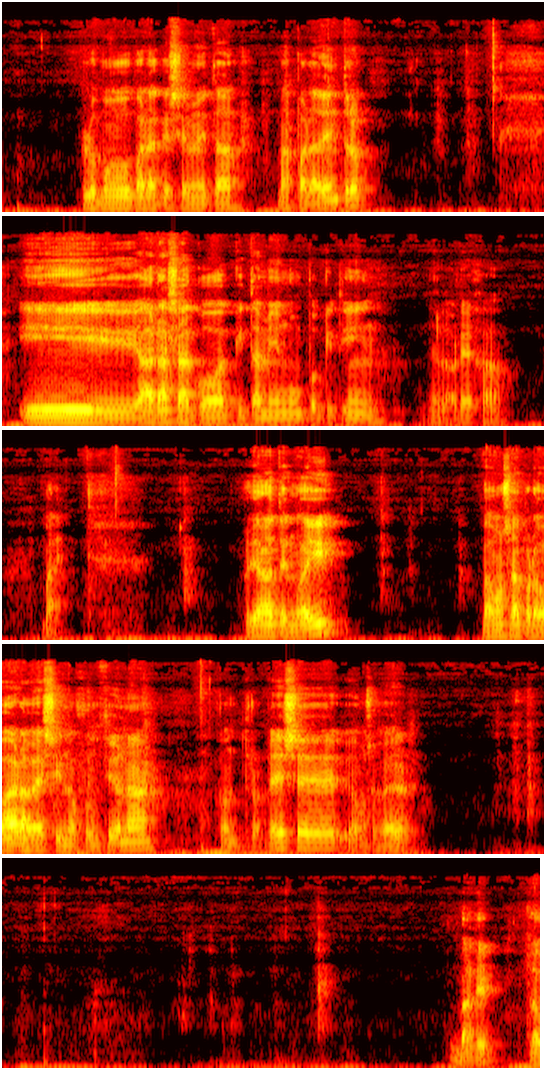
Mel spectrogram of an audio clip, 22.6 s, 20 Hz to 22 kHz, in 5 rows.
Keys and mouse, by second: 1.7-10.2 middle drag, 2.4 Tab, 12.7 shift+right click, 13.4 ctrl+middle click, 14.3 shift+middle click, 14.7 ctrl+s, 17.9 ctrl+shift+b, 19.9 z, 20.6 ctrl+middle click.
